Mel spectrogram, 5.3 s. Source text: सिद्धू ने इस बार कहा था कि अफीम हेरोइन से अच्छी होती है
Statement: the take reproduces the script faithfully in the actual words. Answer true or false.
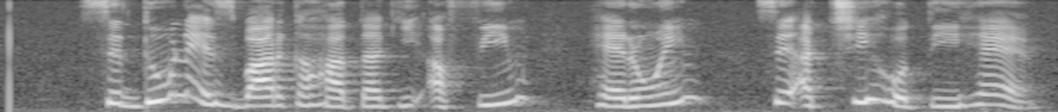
true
